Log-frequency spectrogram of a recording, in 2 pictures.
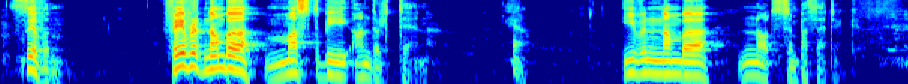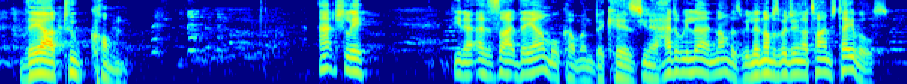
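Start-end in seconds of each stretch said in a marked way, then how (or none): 0.1-10.3 mock, mangled, exaggerated Hungarian accent. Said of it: "apologies for my Hungarian accent".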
